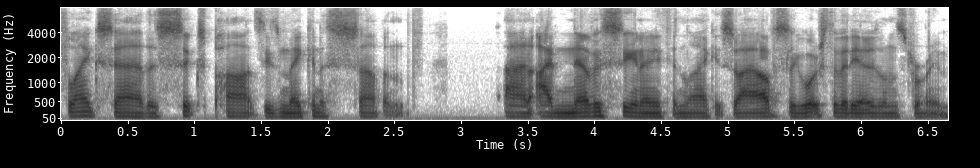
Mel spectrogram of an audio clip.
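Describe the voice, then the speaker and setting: In a British accent, a man speaks with a very deep, low pitch and monotone, flat intonation on a very clean recording with a silent background. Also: fairly quick pace. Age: 20s. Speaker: Twitch streamer. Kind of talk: casual chat.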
